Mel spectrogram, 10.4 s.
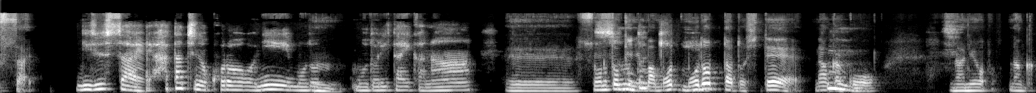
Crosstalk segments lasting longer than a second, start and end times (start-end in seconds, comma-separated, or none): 5.9-7.1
